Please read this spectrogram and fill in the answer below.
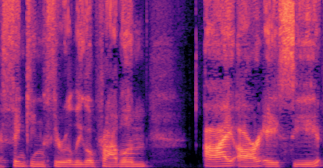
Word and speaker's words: IRAC: IRAC, IRAC. It's not like a bad American pronunciation of the country.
